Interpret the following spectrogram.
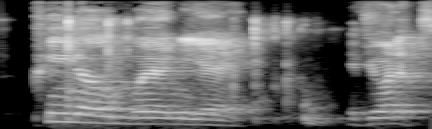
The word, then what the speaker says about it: Pinot Meunier: Pinot Meunier. You don't pronounce the R at the end. Pinot Meunier.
